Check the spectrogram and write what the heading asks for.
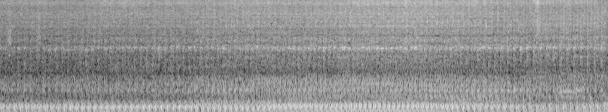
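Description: Auto-rickshaw's small engine running under load as the three-wheeler is pushed through deep mud. Its fast, even putter swells a little louder around the middle.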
